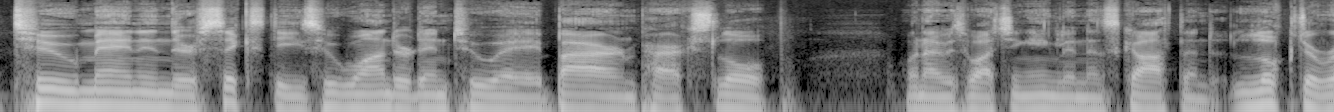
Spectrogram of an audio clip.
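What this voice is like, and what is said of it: Usual voice. Nothing is said of it.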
